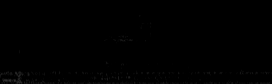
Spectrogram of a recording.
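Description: Pages rustle as a woman turns them.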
